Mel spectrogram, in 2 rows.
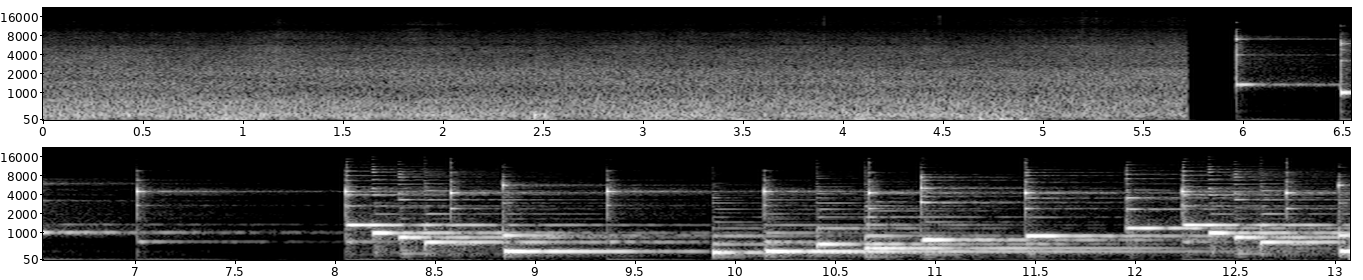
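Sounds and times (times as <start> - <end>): rushing water: 0.0 - 5.8.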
